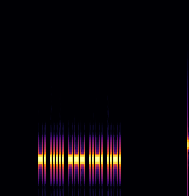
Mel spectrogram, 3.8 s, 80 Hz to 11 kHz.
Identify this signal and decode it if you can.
Morse code, heard as a keyed tone, about 40 wpm, 700 Hz. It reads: N5OFF
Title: USA Call Signs - 5 Characters - 2x Character Spacing - 40wpm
